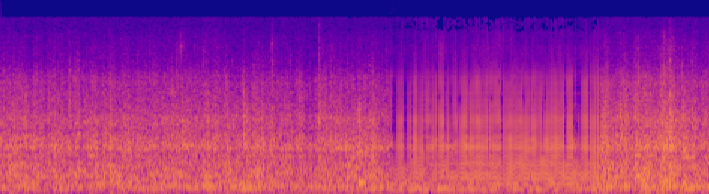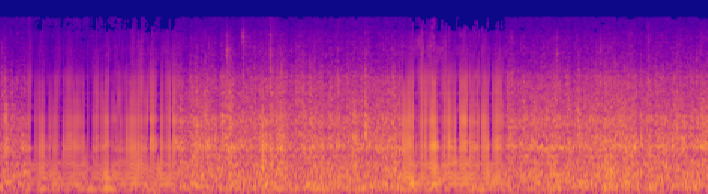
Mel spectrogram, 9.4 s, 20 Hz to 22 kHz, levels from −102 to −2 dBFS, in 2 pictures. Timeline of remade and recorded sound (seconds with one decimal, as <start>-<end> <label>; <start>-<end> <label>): 0.0-2.6 recorded; 2.6-4.0 remade; 4.0-4.9 recorded; 4.9-5.9 remade; 5.9-7.4 recorded; 7.4-8.1 remade; 8.1-9.4 recorded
